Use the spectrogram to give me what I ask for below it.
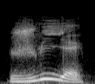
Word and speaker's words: juillet: Juillet. Okay, you get this double L here. Juillet, juillet. Don't pronounce this final T, E-T here at the end.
